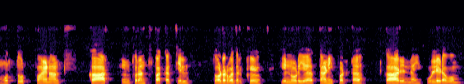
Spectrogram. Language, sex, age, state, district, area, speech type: Tamil, male, 30-45, Tamil Nadu, Viluppuram, rural, read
